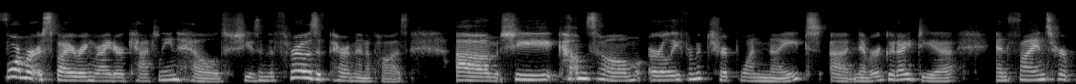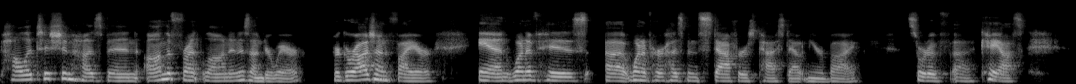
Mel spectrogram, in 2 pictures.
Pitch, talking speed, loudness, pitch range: 180 Hz, 160 wpm, -24 LUFS, 160-220 Hz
